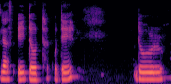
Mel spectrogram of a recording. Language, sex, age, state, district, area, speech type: Assamese, female, 18-30, Assam, Dibrugarh, urban, spontaneous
